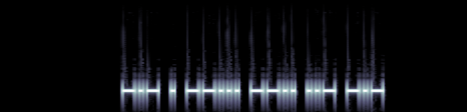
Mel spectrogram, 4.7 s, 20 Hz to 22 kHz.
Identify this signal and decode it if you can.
Morse code, heard as a keyed tone, about 30 wpm, 700 Hz. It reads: KE7ZUK
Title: USA Call Signs - 6 Characters - 3x Character Spacing - 30wpm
